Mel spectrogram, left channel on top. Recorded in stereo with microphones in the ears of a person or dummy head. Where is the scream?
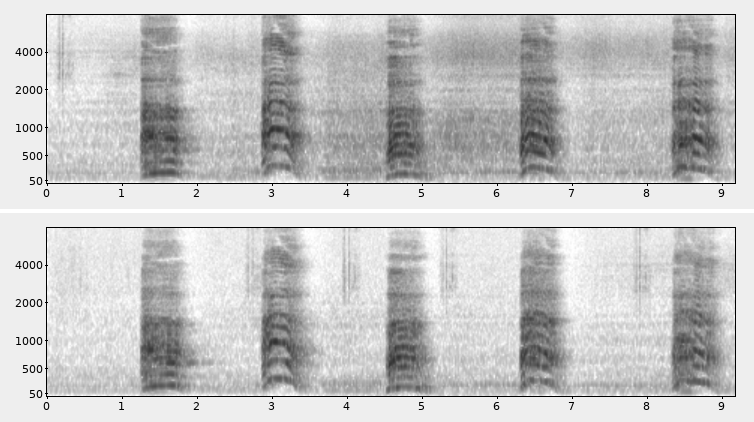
85° left, 3.5 m; by 8.9 s 70° left (ahead or behind), 7 m.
